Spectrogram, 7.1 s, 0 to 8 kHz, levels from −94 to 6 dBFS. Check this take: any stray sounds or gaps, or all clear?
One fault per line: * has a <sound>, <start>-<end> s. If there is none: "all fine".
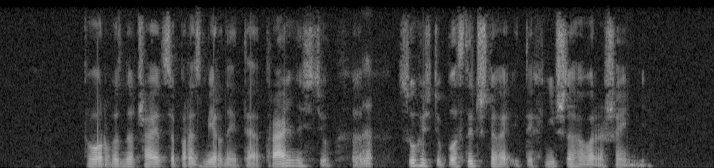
* has a laugh, 3.5-3.7 s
